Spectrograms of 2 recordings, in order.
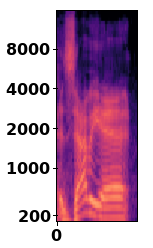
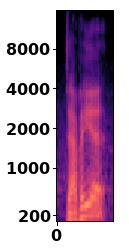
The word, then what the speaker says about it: Xavier: going on here between Xavier. Xavier. We don't pronounce the R, apparently.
